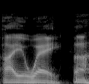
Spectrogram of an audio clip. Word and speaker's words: Iowa: I am aware that this town is actually pronounced iay okay but it's not spelled iay it's spelled Iowa and I refuse there's a there is not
